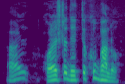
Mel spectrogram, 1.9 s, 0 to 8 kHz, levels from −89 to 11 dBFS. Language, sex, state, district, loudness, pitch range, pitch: Bengali, male, West Bengal, Malda, -25 LUFS, 160-215 Hz, 195 Hz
